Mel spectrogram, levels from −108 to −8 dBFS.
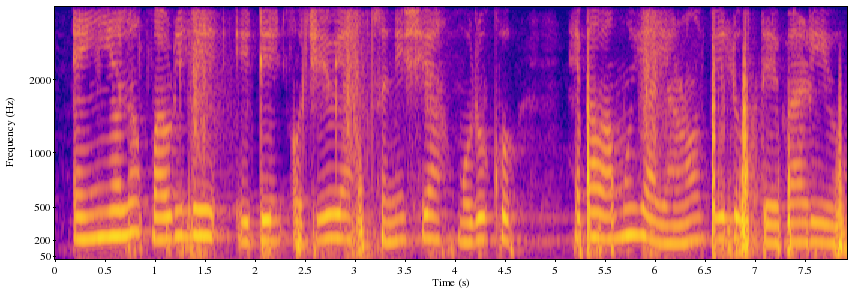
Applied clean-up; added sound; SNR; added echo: none; Whoosh, swoosh, swish; 16 dB; reverberation time 1.1 s.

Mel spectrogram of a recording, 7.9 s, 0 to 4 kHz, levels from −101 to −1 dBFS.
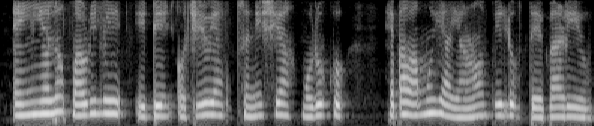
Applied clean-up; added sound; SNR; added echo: neural mask model DeepFilterNet 3.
